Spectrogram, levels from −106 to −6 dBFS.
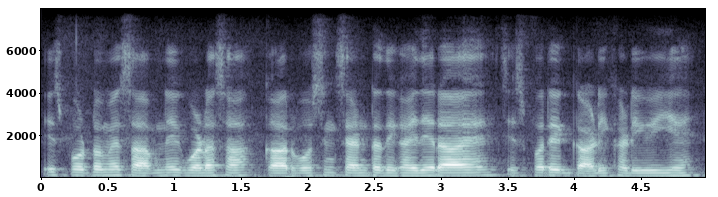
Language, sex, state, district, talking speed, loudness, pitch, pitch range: Hindi, male, Uttar Pradesh, Shamli, 255 wpm, -19 LUFS, 125 Hz, 120-130 Hz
